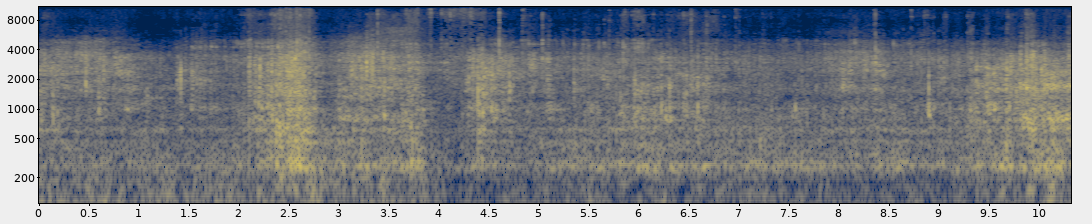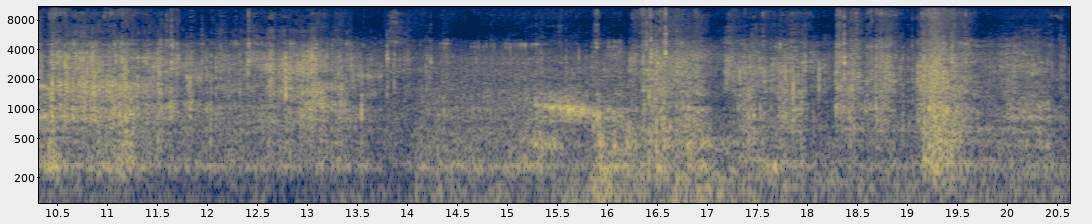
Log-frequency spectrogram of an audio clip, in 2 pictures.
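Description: Wind buffeting an action camera's microphone over the rush of mountain bike tyres rolling on a sandy dirt trail, with a few louder knocks and rattles as the bike goes over bumps.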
